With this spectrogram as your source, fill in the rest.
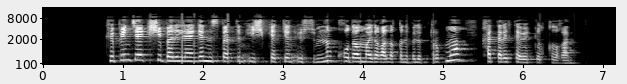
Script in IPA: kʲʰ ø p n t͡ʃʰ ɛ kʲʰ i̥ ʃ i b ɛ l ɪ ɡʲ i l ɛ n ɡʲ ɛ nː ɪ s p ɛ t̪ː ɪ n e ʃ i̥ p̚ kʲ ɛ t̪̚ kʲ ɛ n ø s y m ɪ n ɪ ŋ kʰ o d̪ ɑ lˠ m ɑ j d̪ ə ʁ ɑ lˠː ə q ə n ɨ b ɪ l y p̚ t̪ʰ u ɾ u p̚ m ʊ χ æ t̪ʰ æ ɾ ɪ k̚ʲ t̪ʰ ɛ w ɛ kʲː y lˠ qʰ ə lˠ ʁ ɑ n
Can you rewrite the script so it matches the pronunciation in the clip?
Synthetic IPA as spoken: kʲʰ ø p n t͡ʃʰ ɛ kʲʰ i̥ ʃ i b ɛ l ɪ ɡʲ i l ɛ ŋ ɡʲ ɛ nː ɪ s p ɛ t̪ː ɪ n e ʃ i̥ p̚ kʲ ɛ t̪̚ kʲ ɛ n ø s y m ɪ n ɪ ŋ qʰ o d̪ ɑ lˠ m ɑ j d̪ ə ʁ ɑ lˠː ə q ə n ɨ b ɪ l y p̚ t̪ʰ u ɾ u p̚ m u χ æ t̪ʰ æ ɾ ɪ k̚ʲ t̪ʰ ɛ w ɛ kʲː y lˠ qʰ ə lˠ ʁ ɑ n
